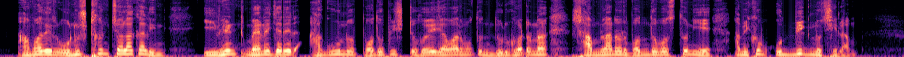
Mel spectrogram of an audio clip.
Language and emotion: Bengali, fearful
